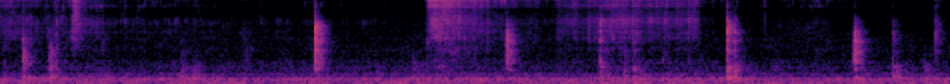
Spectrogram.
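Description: Pink beans being stirred into a pot for New Orleans red beans and rice, a low continuous simmering sizzle with scattered light scrapes and taps of a spoon, no voices.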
